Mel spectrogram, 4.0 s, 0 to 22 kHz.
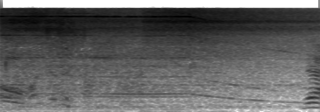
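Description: Numatic Henry HVR160 vacuum cleaner, fitted with a replacement motor, running with a steady hiss and high whine. A little over two seconds in it is switched off, and its pitch falls steadily as the motor winds down.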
